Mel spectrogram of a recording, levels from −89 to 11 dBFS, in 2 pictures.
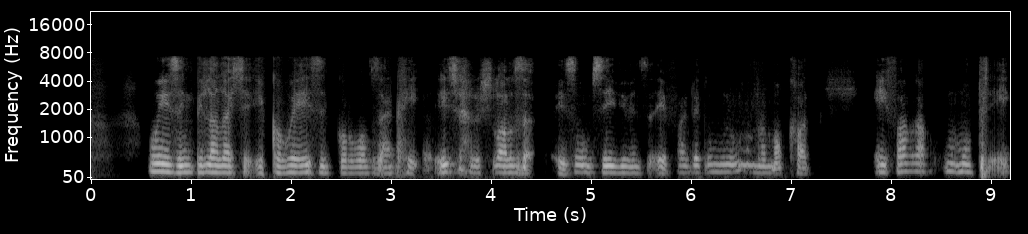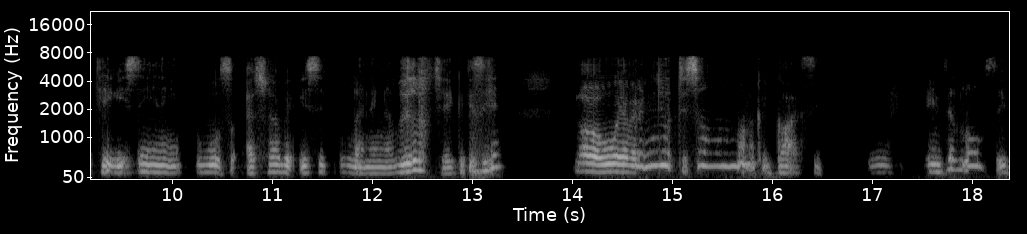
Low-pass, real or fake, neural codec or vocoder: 7.2 kHz; fake; codec, 16 kHz in and 24 kHz out, 0.4 kbps, LongCat-Audio-Codec, fine tuned four codebook decoder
